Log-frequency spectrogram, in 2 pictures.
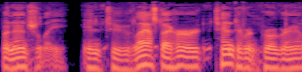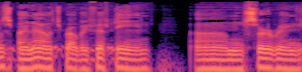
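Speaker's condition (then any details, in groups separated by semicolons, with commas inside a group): Cleft lip and palate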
